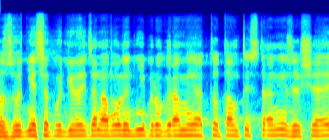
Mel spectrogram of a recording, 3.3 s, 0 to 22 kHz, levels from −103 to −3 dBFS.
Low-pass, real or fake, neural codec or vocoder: 14.4 kHz; fake; codec, 44.1 kHz, 2.6 kbps, SNAC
